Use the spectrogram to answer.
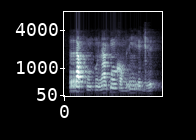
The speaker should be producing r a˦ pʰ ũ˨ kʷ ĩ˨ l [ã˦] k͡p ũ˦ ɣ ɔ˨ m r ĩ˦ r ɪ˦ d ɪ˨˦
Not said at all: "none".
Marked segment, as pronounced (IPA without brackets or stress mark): ã˦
